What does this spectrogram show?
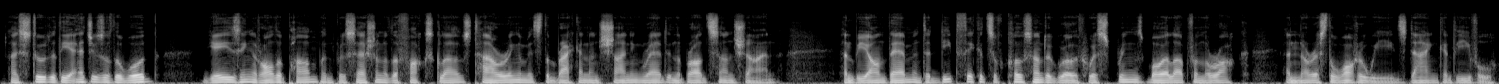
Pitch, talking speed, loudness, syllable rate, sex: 90 Hz, 210 wpm, -17 LUFS, 5.6 syllables/s, male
